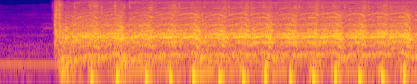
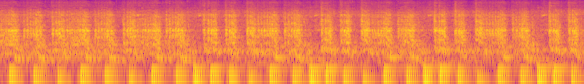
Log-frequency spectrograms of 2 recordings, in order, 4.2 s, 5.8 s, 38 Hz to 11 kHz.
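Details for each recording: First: Long-abandoned International 284/285 4x4 diesel tractor, fuelled, primed, with glow plugs refitted and cylinders filled with ATF: cranking at about two strokes a second, some cylinders catching but never picking up. Owner suspects leftover ATF and wants more throttle and glow plug. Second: International 285 4x4 diesel tractor (title says 284), restarted after revival: steady low thumping beat with clattery top end holding an even idle; running normally, though steering box, flat tires and stuck clutch still need fixing.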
